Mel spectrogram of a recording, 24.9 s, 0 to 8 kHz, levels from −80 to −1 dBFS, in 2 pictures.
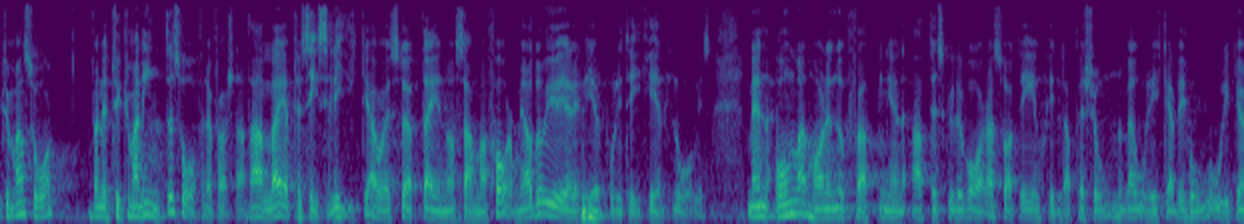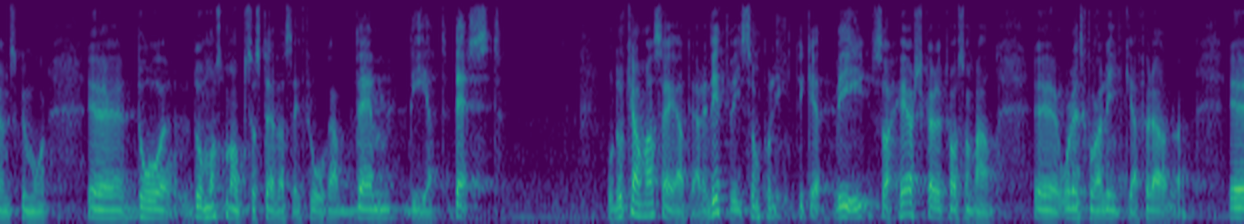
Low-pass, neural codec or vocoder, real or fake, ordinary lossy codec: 7.2 kHz; codec, 16 kHz, 2 kbps, FunCodec, trained on LibriTTS, 25 frames a second; fake; none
